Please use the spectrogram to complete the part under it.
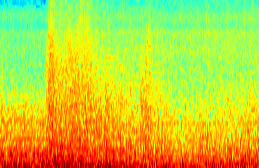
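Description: Explosion in the video game Genshin Impact, a loud rumbling blast with a sharp burst at the onset, then a continuous dense roar that stays steady to the end.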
